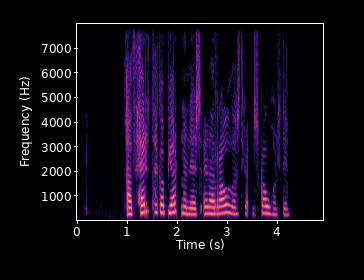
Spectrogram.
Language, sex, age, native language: Icelandic, female, 11, Icelandic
